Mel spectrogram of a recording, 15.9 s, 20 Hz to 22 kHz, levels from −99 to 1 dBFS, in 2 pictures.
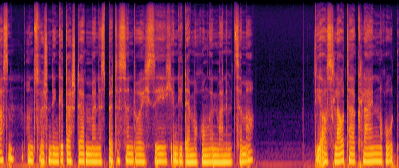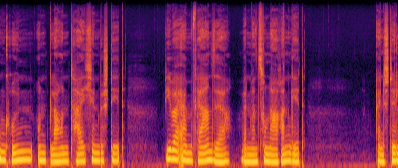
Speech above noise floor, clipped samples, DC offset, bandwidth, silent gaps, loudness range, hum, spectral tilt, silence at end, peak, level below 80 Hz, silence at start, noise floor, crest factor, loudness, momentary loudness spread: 34 dB; under 0.1%; under 0.1%; 19.5 kHz; none; 2 LU; none; -5.5 dB/octave; 0 s; 0 dBFS; -38 dBFS; 0 s; -48 dBFS; 16 dB; -15 LUFS; 6 LU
